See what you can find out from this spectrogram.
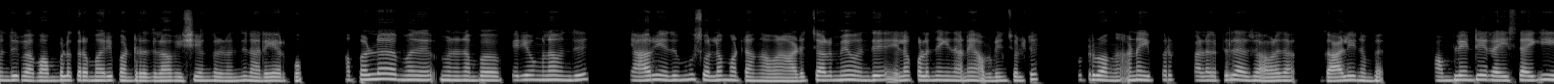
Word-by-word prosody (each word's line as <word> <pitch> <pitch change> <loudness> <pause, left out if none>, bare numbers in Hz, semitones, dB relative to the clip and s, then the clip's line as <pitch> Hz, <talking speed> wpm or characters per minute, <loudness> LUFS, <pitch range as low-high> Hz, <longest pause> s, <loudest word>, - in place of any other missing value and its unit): வந்து, 195 +1 +1
வ - - +4
வம்பிழுக்குற 190 +2 +1
மாரி 185 +1 +3
பண்றதெல்லாம் 175 0 +1
விஷயங்கள் 180 +1 0
வந்து 175 +3 -1
நிறைய 170 +1 +2
இருக்கும். 175 +1 -3 0.4
அப்பல்லாம் 230 +2 +2 0.6
நம்ம 195 +1 -1 0.3
பெரியவங்க 210 +1 -1
எல்லாம் 210 0 +2
வந்து 200 +2 0 0.5
யாரும் 200 +4 +2
எதுவும் 205 +3 -1
சொல்லமாட்டாங்க. 195 -3 0
அவன் 165 0 +1
அடிச்சாலுமே 195 +5 0
வந்து 195 +1 +1 0.2
எல்லாம் 200 +1 -1
குழந்தைங்கதானே 195 -1 +1
அப்படின்னு 175 +2 -2
சொல்லிட்டு 185 +7 -1 0.4
விட்டுருவாங்க. 205 -4 +1
ஆனா 205 +2 +2
இப்ப 195 - -16
இருக்குற 215 - -10
கால 185 - -2
கட்டத்துல 205 +3 0 0.2
அவ்வளதான் 180 +2 +1 0.3
காலி 180 +4 +3
நம்ப 175 0 0 0.6
கம்ப்ளைண்டே 205 +4 +1
ரைஸ்ஸாகி 195 +3 +1
195 Hz, 135 wpm, -24 LUFS, 180-205 Hz, 0.6 s, வ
